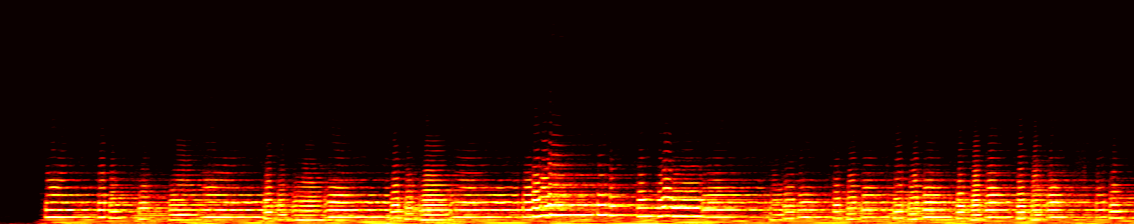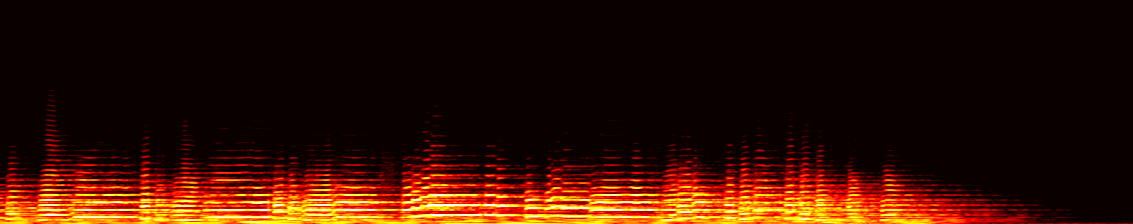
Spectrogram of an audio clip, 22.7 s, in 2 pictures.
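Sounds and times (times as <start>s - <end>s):
polka music: 0.4s - 21.5s.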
